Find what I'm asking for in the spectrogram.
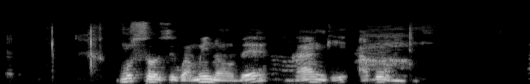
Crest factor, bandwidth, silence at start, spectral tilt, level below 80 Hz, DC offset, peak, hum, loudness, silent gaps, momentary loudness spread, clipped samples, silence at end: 18 dB; 7.8 kHz; 0.1 s; -6.5 dB/octave; -60 dBFS; under 0.1%; -2 dBFS; none; -18 LUFS; 0.26-0.37 s, 0.68-0.74 s, 1.08-1.15 s; 17 LU; under 0.1%; 1.2 s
